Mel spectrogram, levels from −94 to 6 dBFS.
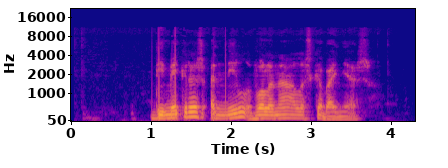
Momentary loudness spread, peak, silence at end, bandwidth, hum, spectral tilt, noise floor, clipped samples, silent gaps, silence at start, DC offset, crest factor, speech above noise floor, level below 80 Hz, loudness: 14 LU; -8 dBFS; 0.6 s; 11.5 kHz; none; -8 dB/octave; -64 dBFS; under 0.1%; none; 1 s; under 0.1%; 18 dB; 41 dB; -48 dBFS; -23 LUFS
